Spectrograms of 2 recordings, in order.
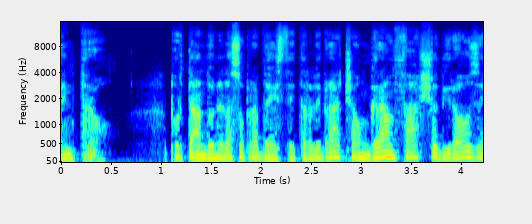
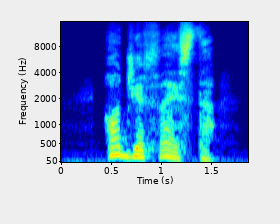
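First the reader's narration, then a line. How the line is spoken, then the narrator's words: Laughing. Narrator (Italian): la disse ridendo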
